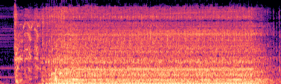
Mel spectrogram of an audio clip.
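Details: MCR diesel with the fuel pressure sensor plugged back in, jump pack connected and the lift pump running strong: a brief crank, then it catches at once and settles into a steady, even idle. Normal start.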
